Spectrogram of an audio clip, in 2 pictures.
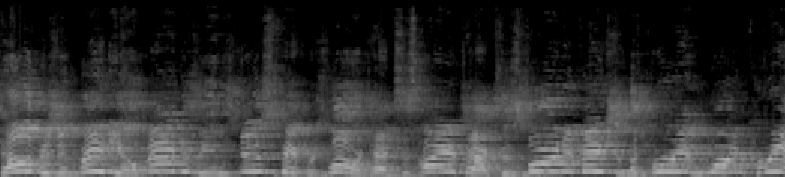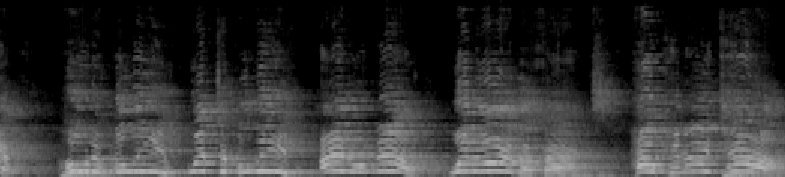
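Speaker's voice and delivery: very high, very loud, shrill, squeaky cartoon man. Impersonating a cartoon man from a campaign ad, squeaky cartoon man voice. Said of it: "he has this kind of squeaky voice".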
